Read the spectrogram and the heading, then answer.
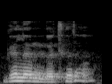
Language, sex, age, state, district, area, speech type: Bodo, male, 18-30, Assam, Chirang, rural, spontaneous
